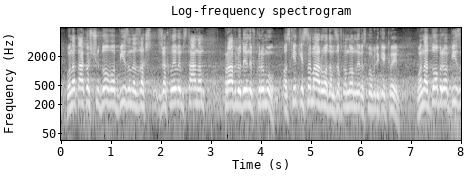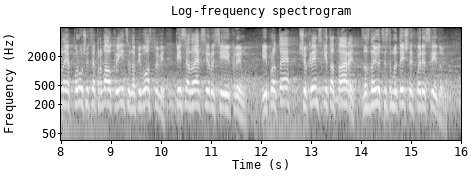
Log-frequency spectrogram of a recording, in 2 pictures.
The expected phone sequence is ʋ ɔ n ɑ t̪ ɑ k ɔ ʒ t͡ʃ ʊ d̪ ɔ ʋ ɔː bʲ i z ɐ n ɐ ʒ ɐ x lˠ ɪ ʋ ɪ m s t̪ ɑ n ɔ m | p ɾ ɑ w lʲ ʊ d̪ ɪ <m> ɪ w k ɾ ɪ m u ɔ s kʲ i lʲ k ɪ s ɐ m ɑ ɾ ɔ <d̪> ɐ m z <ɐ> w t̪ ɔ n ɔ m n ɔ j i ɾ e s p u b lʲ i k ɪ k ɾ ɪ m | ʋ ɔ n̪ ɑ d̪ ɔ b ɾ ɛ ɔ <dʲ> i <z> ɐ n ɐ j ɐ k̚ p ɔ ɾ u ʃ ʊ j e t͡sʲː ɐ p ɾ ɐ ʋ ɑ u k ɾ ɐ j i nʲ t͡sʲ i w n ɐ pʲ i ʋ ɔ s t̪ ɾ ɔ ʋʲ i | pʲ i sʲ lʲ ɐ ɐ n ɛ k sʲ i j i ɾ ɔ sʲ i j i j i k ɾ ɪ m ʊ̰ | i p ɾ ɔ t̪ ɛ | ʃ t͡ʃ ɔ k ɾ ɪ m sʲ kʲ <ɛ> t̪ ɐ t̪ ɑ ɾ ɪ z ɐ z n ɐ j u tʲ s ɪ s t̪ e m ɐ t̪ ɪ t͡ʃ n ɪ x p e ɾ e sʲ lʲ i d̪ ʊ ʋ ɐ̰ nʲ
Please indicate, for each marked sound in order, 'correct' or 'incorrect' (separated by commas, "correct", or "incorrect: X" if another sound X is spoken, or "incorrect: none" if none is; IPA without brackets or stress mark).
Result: incorrect: n, correct, correct, incorrect: bʲ, correct, incorrect: i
